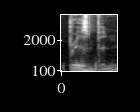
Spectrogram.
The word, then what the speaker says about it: Brisbane: which is way above brisbane as they pronounce it not brisbane brisbane spain brisbane they just they sort of cut short their last syllables so i'm back welcome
